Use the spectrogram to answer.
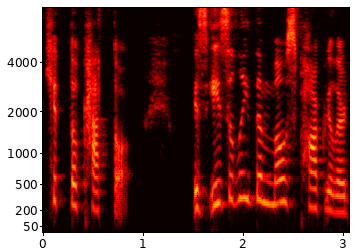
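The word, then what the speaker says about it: キットカット: me for years kitkat which is pronounced in japanese as kittokato is easily the most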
